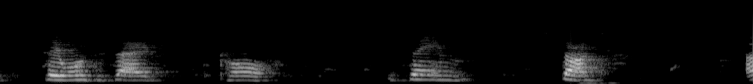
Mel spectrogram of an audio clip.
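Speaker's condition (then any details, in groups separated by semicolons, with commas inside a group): Cerebral palsy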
